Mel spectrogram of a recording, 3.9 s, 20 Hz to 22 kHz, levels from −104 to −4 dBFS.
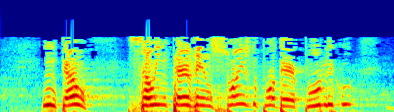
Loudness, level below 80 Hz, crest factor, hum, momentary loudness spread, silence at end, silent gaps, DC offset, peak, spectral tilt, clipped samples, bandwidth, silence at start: -14 LUFS; -30 dBFS; 14 dB; none; 10 LU; 0.4 s; none; under 0.1%; 0 dBFS; -9 dB/octave; under 0.1%; 5.8 kHz; 0.4 s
